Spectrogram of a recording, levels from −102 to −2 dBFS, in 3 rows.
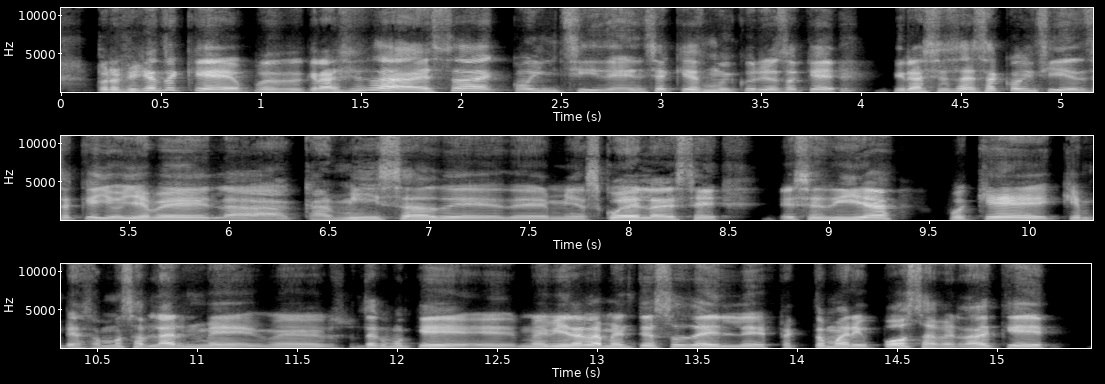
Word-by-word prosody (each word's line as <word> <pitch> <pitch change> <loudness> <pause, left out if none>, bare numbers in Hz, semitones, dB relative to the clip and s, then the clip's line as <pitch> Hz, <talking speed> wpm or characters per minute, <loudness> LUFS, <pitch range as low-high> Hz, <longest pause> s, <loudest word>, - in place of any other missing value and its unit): Pero 200 0 -1
fíjate 280 +8 +2
que, 220 -9 +6
pues 180 -2 -7
gracias 190 - 0
a 245 -11 +6
esa 255 +7 0
coincidencia, 195 -6 -5
que 225 - -2
es 190 - +1
muy 210 +2 -7
curioso 220 -2 -4
que, 225 +5 -1
gracias 165 +10 -1
a 250 - +4
esa 240 +4 -1
coincidencia 210 - -4
que 215 - -1
yo 150 - 0
llevé 185 +5 +2
la 155 -7 -3
camisa 170 +3 -3
de 140 -5 -4
de 135 -1 -5
mi 130 -1 -6
escuela 180 +6 +2
ese 170 0 -1 0.3
ese 185 +7 -2
día, 210 +5 +4 0.2
fue 180 -1 -7
que 205 -5 +4
que - - -6
empezamos 175 +2 -7
a - - -5
hablar, 175 +5 +2
y 220 - -10
me 160 -8 -2
me 145 -1 -6
resulta 145 +9 -7
como 220 0 -9
que, 145 -7 +2
eh, - - -16
me 150 +1 -3
viene 160 +6 +5
a - - +2
la 225 - +6
mente 165 +4 -1
eso 235 +6 -5
del 160 -10 +3
efecto 130 +10 -4
mariposa, 200 0 +1
¿verdad? 155 +8 0
Que 190 0 +2
180 Hz, 205 wpm, -23 LUFS, 155-210 Hz, 0.3 s, que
